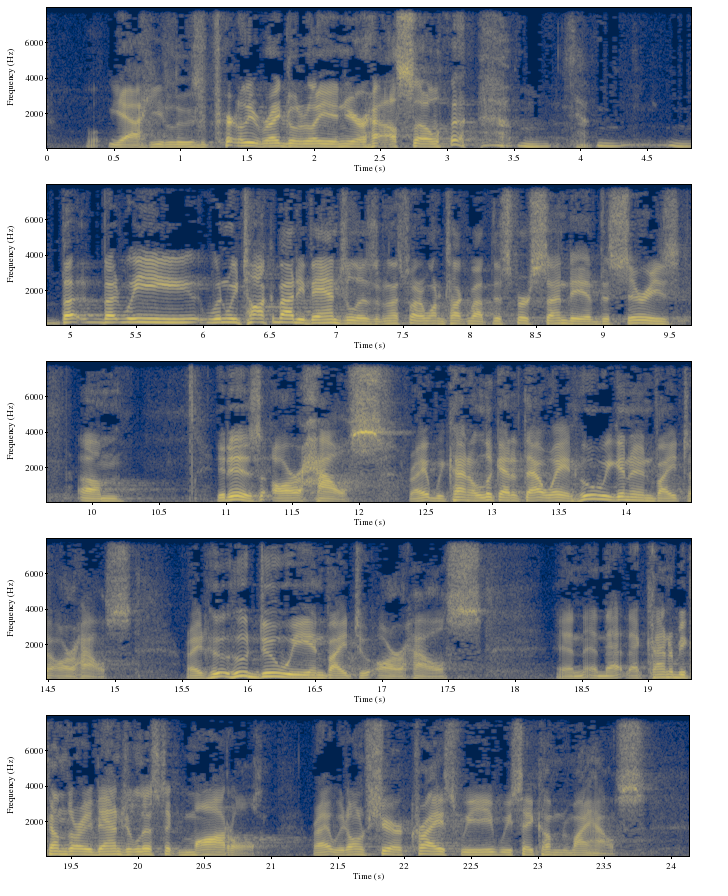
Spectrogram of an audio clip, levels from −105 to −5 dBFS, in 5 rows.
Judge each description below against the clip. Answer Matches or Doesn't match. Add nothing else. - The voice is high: Doesn't match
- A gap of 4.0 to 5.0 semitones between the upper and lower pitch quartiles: Matches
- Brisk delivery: Matches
